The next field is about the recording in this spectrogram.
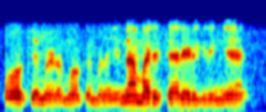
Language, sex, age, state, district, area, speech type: Tamil, male, 18-30, Tamil Nadu, Kallakurichi, rural, conversation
